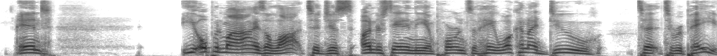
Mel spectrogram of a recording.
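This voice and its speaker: A silent background makes for a very clean recording. His intonation is lively as the man talks. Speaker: MMA podcast co-host, former fighter. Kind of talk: casual chat. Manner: loud.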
